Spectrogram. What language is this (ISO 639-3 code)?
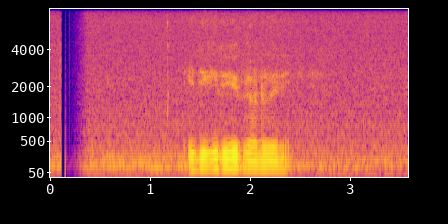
sin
